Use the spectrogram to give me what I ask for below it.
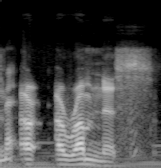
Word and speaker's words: Aerumnus: What happened with how do you pronounce I think it's Aerumnus is what I've Aerumnus. been saying. Okay. And I think that matches with the pronunciation guide.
